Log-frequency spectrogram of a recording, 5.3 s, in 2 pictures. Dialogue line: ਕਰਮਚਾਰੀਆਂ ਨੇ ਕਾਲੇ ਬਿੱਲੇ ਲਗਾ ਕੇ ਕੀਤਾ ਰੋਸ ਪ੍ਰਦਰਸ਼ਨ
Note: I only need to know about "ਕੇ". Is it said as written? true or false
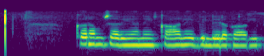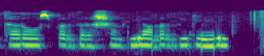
false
